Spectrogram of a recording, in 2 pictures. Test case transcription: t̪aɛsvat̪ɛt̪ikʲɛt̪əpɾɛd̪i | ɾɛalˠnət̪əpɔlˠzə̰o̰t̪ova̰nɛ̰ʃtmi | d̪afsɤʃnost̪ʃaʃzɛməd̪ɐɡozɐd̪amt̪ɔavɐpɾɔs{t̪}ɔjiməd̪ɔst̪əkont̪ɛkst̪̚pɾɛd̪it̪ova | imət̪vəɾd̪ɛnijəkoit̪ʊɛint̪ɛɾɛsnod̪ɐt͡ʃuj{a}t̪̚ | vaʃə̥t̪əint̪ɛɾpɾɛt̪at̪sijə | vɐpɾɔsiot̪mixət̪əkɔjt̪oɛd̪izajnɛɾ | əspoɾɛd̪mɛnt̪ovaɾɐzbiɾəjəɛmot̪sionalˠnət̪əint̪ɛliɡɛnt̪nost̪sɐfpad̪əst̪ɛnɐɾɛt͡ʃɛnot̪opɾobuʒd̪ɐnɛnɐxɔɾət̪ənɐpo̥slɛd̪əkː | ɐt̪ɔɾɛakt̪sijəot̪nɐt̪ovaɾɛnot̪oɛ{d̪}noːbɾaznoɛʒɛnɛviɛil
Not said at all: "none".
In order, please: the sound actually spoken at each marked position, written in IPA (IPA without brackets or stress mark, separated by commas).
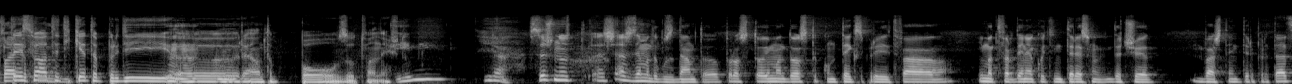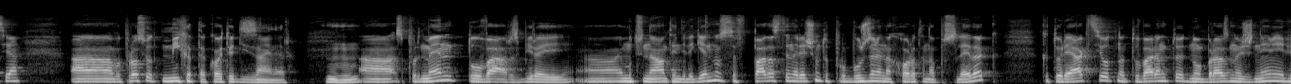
t̪, ə, d̪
